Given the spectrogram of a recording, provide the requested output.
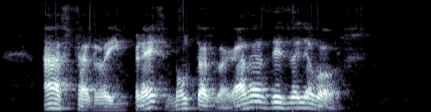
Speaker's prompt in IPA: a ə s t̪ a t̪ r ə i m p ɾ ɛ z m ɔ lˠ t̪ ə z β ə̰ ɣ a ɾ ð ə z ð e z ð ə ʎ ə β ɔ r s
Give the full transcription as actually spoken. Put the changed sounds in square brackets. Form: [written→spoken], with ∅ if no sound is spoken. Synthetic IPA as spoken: a ə s t̪ a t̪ r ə i m p ɾ ɛ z m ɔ lˠ t̪ ə z β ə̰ ɣ a [ɾ→∅] ð ə z ð e z ð ə ʎ ə β ɔ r s

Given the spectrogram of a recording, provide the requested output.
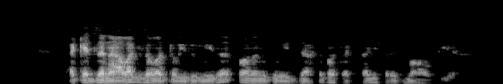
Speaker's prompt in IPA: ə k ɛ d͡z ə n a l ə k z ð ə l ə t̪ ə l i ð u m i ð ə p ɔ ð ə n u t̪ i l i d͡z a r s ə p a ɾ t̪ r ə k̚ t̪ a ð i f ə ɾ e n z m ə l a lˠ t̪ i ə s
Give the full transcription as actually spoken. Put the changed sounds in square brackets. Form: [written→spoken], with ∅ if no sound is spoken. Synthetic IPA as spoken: ə k ɛ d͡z ə n a l ə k z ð ə l ə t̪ ə l i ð u m i ð ə p ɔ ð ə n u t̪ i l i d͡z a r s ə p [a→ə] ɾ t̪ [r→ɾ] ə k̚ t̪ a ð i f ə ɾ e n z m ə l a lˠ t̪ i ə s

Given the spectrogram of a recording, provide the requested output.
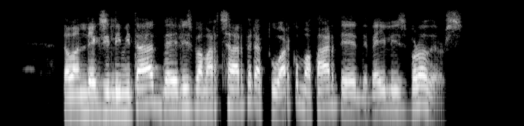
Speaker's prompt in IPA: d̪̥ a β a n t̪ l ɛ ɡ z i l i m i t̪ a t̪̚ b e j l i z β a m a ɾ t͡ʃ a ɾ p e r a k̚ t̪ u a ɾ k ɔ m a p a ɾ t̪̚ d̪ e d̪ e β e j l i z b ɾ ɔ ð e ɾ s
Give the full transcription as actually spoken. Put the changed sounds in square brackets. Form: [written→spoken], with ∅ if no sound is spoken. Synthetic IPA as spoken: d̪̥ a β a n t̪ l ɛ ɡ z i l i m i t̪ a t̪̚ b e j l i z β a m a ɾ t͡ʃ a ɾ p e [r→ɾ] a k̚ t̪ u a ɾ k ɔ m a p a ɾ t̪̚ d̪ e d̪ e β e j l i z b ɾ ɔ ð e ɾ s

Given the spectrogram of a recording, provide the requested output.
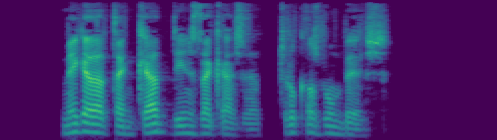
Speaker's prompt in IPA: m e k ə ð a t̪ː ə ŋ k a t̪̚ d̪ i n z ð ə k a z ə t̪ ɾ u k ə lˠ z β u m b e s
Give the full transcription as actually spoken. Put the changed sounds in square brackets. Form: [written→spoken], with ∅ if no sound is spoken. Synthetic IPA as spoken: m e k ə ð a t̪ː ə ŋ k a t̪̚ d̪ i n z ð ə k a z ə t̪ ɾ u k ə lˠ z β u m b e s

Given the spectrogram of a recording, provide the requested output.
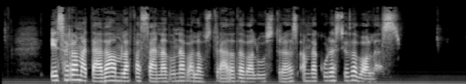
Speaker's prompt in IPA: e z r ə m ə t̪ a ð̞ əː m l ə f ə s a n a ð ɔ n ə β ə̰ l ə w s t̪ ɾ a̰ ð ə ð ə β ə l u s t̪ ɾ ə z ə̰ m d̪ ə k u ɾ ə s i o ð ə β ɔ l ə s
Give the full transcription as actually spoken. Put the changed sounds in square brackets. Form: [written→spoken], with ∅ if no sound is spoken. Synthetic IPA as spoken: e z r ə m ə t̪ a ð̞ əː m l ə f ə s a n [a→ə] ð [ɔ→u] n ə β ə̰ l ə w s t̪ ɾ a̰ ð ə ð ə β ə l u s t̪ ɾ ə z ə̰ m d̪ ə k u ɾ ə s i o ð ə β ɔ l ə s

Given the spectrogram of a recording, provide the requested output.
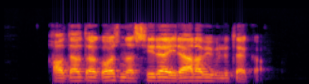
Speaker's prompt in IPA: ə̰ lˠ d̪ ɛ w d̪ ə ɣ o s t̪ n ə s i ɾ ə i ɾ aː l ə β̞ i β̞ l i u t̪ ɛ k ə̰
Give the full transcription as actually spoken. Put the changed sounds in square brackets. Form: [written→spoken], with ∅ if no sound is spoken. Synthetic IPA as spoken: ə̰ lˠ d̪ ɛ w d̪ ə ɣ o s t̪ n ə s i ɾ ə i ɾ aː l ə β̞ i β̞ l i u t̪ ɛ k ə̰

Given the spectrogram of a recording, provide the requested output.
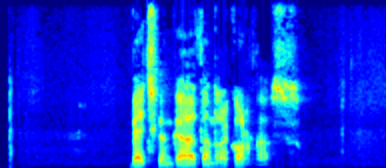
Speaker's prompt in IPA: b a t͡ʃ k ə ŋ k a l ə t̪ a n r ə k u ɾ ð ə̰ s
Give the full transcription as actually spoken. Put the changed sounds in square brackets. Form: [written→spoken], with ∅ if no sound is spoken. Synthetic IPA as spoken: b [a→ɛ] t͡ʃ k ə ŋ k a [l→ɾ] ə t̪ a n r ə k [u→ɔ] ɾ ð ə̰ s

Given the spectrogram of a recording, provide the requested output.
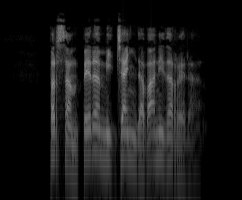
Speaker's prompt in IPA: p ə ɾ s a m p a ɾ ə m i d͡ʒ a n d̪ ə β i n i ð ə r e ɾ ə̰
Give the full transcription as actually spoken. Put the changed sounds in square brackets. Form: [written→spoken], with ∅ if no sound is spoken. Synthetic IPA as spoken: p ə ɾ s a m p [a→e] ɾ ə m i d͡ʒ a [n→ɲ] d̪ ə β [i→a] n i ð ə r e ɾ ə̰

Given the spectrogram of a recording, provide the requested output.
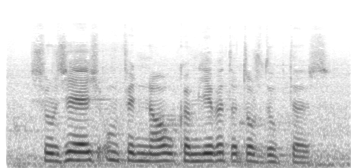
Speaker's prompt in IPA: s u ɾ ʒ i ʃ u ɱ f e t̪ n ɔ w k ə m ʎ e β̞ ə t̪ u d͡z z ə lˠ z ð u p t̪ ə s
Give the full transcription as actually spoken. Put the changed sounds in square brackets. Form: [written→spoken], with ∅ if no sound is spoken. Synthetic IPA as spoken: s u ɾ ʒ [i→ɛ] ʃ u ɱ f e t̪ n ɔ w k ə m ʎ e β̞ ə t̪ [u→o] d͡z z ə lˠ z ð u p t̪ ə s

